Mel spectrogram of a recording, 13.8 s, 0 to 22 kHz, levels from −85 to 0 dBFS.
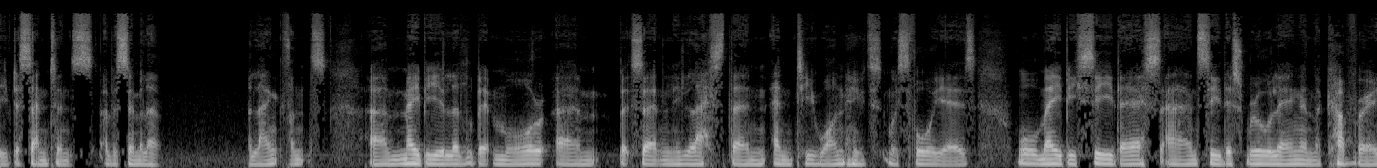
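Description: After "sentence of a similar", a call audio freeze from 1.51 to 2.50 s fills nearly a second with a fading continuation of the last sound, likely from delayed packets. Unlike a dropout, nothing is lost; the sound resumes where it stopped.

Skip ahead jumps occur at 2.88–2.91 s, after "of a similar length", and at 9.09–9.12 s. Roughly 0.7 s and half a second of audio vanish, spliced almost seamlessly, with little gap, unlike the freeze.

Jitter buffer slow-down runs from 3.00 to 8.10 s at 89% speed, adding 581 ms, and from 9.21 to 13.62 s at 90%, adding 450 ms. Repeated pitch periods stretch sounds at unchanged pitch, rather than lowering it like a tape slowdown.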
